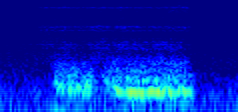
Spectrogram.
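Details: A sleeping Pomeranian named Poyo snores in a low, rasping, buzzy rumble that swells and drags for about a second and a half before falling silent, with no other sounds.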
